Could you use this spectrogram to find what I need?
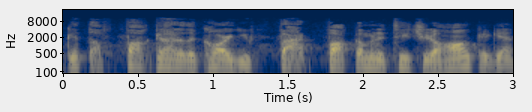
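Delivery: hot, screamed delivery. Speaker retells confronting a driver who honked, at a red light, retelling a scream. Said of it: "and I just start screaming".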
